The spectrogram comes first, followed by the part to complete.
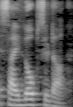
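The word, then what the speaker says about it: Psilopsida: Pteridophyta में इसमें P silent ही चलता है, जहां भी पी आ गया वहां साइलेंट ही चलेगा। अब देखो ये है साइलोप्सिडा, साइलो और ये साइलो, ठीक है।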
